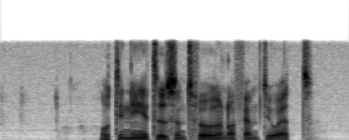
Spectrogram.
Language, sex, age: Swedish, male, 19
